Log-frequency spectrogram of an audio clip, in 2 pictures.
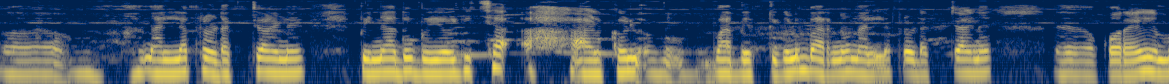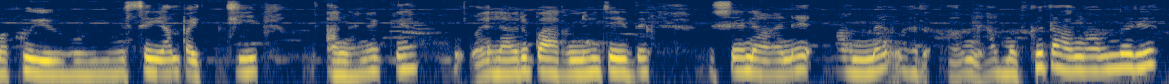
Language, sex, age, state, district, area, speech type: Malayalam, female, 30-45, Kerala, Kozhikode, rural, spontaneous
